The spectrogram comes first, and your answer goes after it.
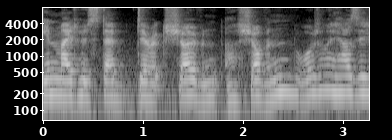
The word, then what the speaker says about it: Chauvin: who stabbed Derek Shin shovin what How's he how do you say his name shauvin I'd say 22 times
